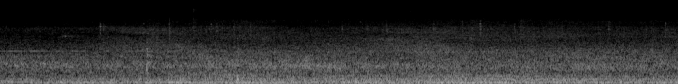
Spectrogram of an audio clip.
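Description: Steady street traffic noise: cars running along the road beside the pavement, swelling slightly in the middle.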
